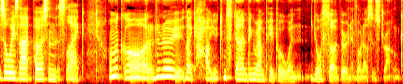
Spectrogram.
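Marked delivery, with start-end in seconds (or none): 2.2-8.1 affected, put-on upper-class posh accent. Recalling that one person from their younger days, in a posh accent. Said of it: "where they speak so posh?".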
